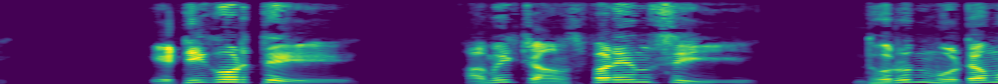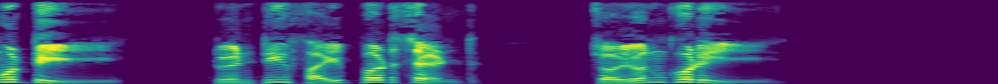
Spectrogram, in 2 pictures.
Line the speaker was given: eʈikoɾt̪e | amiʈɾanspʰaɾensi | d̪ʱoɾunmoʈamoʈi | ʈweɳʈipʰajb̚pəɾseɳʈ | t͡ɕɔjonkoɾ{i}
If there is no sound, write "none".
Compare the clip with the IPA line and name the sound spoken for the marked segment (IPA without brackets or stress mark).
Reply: i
